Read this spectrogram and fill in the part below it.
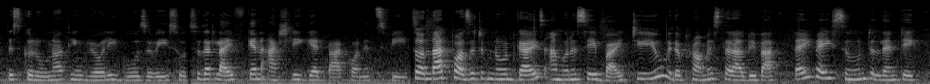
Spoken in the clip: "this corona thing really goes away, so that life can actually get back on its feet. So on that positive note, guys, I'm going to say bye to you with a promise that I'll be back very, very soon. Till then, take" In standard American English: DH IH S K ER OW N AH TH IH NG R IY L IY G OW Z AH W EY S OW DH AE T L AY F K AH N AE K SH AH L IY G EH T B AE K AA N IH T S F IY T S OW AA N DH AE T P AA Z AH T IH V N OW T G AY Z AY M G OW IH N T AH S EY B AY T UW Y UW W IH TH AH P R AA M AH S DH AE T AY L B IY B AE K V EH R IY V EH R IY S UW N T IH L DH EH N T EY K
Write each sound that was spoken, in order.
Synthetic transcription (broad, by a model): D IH S K ER OW N AH T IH NG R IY L IY G OW Z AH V EY S OW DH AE T L AY F K AH N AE K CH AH L IY G EH T B AE K AA N IH T S F IY T S OW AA N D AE T P AA Z AH T IH V N OW T G AY Z AY M G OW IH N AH S EY B AY T UW Y UW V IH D AH P R AA M AH S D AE T AY L B IY B AE K V EH R IY V EH R IY S UW N T IH L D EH N T EY K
